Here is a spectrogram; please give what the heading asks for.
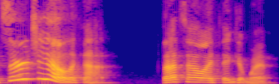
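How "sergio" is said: high loud scream of a name; hammed-up high yell; mock scream. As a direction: scream his name while falling. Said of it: "and screaming".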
